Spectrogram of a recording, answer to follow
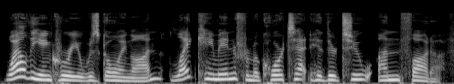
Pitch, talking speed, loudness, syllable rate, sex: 210 Hz, 200 wpm, -16 LUFS, 5.2 syllables/s, female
